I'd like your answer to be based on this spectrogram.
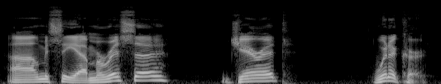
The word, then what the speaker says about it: Winokur: Winokur. – Winokur.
